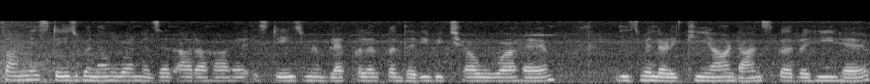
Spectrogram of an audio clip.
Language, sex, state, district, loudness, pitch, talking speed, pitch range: Hindi, female, Chhattisgarh, Raipur, -17 LUFS, 175 Hz, 160 wpm, 165-180 Hz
